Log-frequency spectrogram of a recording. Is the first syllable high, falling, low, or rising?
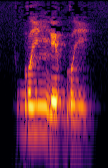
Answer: high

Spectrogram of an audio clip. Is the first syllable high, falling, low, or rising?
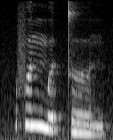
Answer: high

